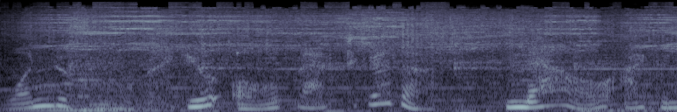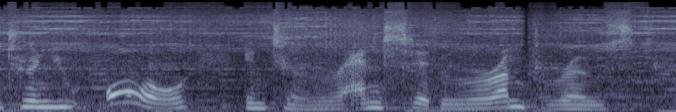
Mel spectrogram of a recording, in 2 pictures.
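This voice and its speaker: A villainous fairy godmother in a cartoon game. She is haughty and imperious, slow and menacing with dramatic pitch swings, over music. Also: expressive. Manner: theatrical, imperious. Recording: music under the voice.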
